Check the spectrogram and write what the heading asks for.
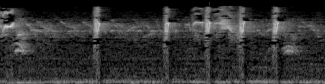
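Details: Brief stretch of Nagen-style konin sunbird song with luxurious filler, made as tutor material for competition birds: high, sharp chirps spaced irregularly over a soft continuous twitter.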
